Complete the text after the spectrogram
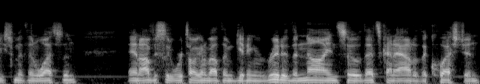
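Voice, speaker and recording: A man speaks in a very deep, low, resonant voice. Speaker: podcast panelist discussing firearms.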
